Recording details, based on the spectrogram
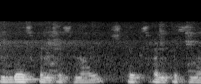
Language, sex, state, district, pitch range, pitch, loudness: Telugu, male, Andhra Pradesh, Srikakulam, 105-110 Hz, 105 Hz, -20 LUFS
